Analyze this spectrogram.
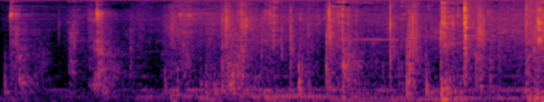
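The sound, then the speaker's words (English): Several horses' hooves clop and shuffle on hard ground in an irregular patter, with a few heavier thuds and faint rustling as cavalrymen climb off their horses. “The cavalrymen climb off their horses.”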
